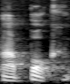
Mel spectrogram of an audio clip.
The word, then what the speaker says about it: Bokh: Bokh.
